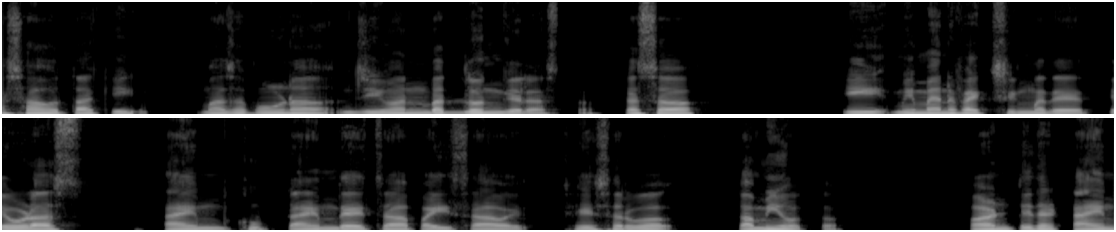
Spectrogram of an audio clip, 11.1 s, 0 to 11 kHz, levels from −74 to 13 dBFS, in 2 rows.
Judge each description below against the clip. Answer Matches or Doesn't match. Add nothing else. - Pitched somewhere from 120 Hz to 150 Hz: Matches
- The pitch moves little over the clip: Doesn't match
